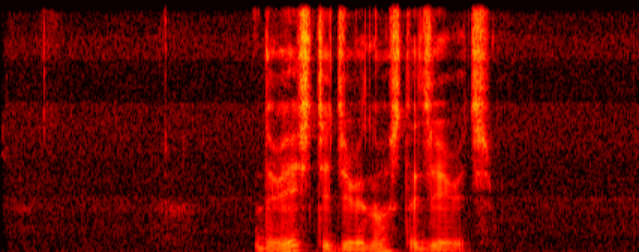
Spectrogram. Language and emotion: Russian, neutral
